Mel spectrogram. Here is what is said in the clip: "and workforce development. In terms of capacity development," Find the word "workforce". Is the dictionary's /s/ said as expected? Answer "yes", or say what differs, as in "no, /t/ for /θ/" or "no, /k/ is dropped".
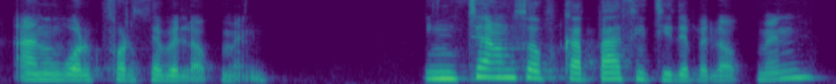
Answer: no, /s/ is dropped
